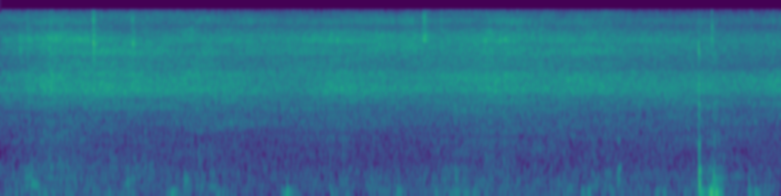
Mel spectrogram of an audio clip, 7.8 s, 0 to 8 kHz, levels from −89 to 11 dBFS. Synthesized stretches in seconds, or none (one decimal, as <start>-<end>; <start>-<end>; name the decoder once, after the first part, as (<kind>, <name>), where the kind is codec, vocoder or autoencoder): 4.9-5.8 (vocoder, WaveNeXt)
